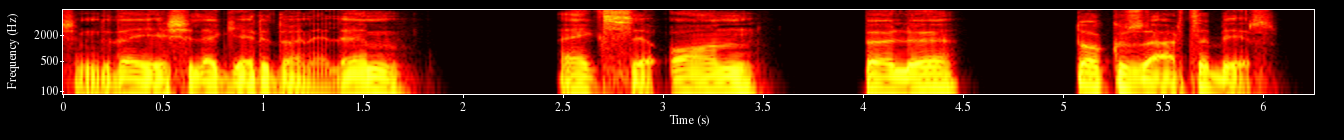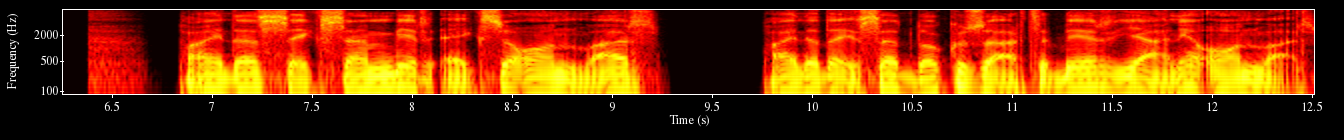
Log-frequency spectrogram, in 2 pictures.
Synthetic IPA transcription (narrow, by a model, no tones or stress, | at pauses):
ʃḭmd̪id̪ɛjeʃilʲɛɟe̞ɾid̪ø̞̰nḛlʲim | ɛcsḭʔon | b̥ø̞lʲy | d̪̥o̞kuzaɾt̪ʰɯbḭɾ̥ | pʰa̰jd̪asɛcsænbiɾɛ̰csiʔonvaɾ̥ | pʰajd̪ad̪ajisad̪o̞kʰuza̰ɾt̪ʰɯbiɾjaːniʔonva̰ɾ̥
